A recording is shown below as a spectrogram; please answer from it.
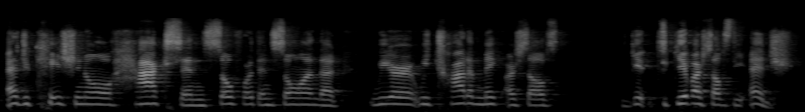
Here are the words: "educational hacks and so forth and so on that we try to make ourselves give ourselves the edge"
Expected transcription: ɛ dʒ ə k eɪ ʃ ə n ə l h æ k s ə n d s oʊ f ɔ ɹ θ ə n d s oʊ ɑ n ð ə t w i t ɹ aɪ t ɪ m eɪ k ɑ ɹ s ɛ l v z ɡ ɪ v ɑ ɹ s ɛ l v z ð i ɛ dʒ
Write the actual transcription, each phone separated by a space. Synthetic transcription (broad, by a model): ɛ dʒ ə k eɪ ʃ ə n l h æ k s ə n s oʊ f ɔ ɹ θ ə n s oʊ ɑ n ð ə t w i t ɹ aɪ t ɪ m eɪ k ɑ ɹ s ɛ l v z ɡ ɪ v ɑ ɹ s ɛ l v z ð i ɛ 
